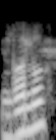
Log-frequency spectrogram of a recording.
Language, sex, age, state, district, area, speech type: Maithili, male, 30-45, Bihar, Madhepura, rural, conversation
